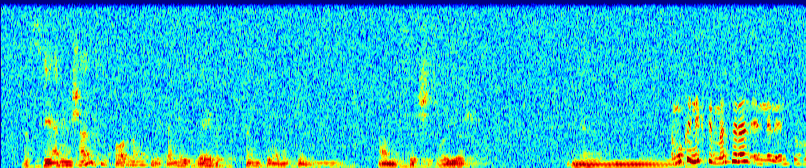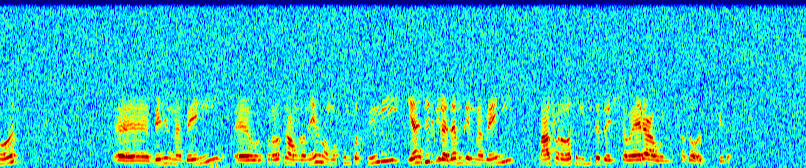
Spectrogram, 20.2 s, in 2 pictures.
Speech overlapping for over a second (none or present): none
